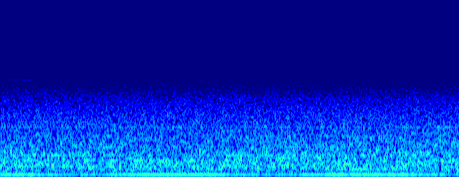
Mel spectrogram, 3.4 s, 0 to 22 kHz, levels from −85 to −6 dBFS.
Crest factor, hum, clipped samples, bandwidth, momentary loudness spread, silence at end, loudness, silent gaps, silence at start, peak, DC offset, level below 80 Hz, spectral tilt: 12 dB; none; under 0.1%; 16 kHz; 1 LU; 0 s; -52 LUFS; none; 0 s; -38 dBFS; under 0.1%; -58 dBFS; -7 dB/octave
